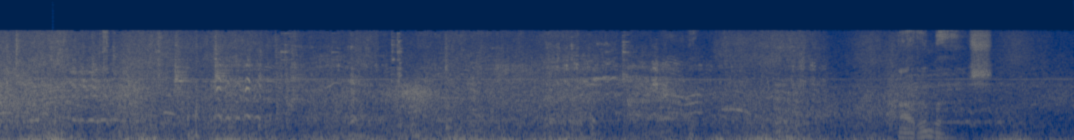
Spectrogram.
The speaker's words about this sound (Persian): اون اسب از آغال بیارین بیرون. این کارو نکن، اون اسب به خودشون آسیب میزنن.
